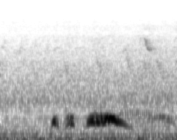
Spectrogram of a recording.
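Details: Wild spotted dove in a garden answering a decoy during decoy trapping; two soft short coos, then a longer rolling coo trailing downward, low and muffled over faint background noise.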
